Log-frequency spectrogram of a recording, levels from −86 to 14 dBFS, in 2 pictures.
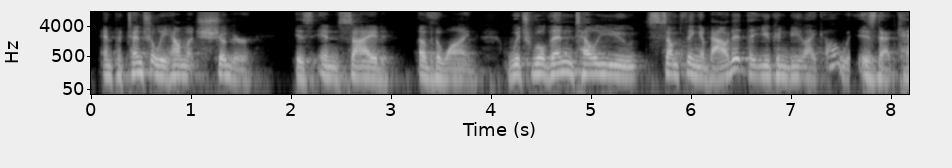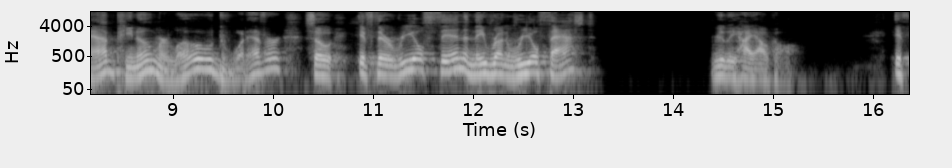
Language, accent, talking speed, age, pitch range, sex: English, American, 160 wpm, 40-59, 110-150 Hz, male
